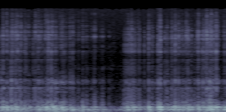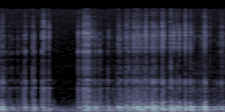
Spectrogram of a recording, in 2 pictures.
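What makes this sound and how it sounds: Fingernails of both hands scratch the hollow metal mesh grille of a silver condenser microphone, producing a dense, rumbling scrape with a low hum and faint bright crackle. The scratching briefly fades to near quiet around three and a half seconds, then resumes just as thick to the end.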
